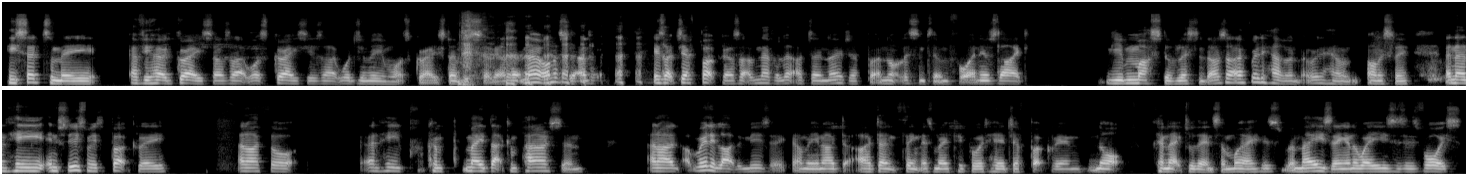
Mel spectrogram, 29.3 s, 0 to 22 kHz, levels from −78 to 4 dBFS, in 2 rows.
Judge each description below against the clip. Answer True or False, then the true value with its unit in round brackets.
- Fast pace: True (250 wpm)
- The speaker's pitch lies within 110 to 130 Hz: False (140 Hz)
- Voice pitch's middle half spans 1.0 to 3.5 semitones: True (3.0 semitones)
